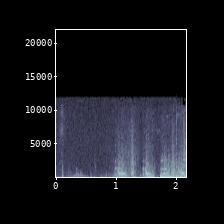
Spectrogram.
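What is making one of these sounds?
Weapons clash and strike in a fight.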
